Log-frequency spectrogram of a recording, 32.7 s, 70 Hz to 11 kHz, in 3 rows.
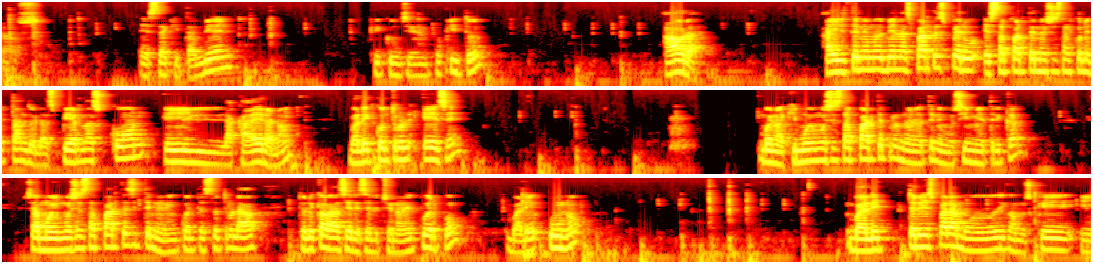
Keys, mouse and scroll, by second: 0.1 alt+z, 0.6 click, 0.9 middle click, 1.6 click, 2.5 alt+z, 2.7 middle click, 3.5 click, 4.3 middle click, 5.1 middle click, 5.9 shift+middle click, 6.3 shift+middle click, 7.3-8.4 shift+middle drag, 9.0 middle click, 10.0 click, 10.4 Tab, 10.6 click, 12.3 middle click, 14.5 ctrl+s, 17.2 shift+Tab, 19.3 middle click, 19.6-21.4 middle drag, 22.3 middle click, 23.1-24.7 middle drag, 24.9 click, 25.3 Tab, 25.9 Tab, 26.9 KP_1, 27.5 Tab, 28.2 shift+middle click, 28.3 shift+middle drag, 28.8 z, 29.3 alt+shift+middle drag, 30.7 3, 31.4 middle drag, 31.9-32.6 middle drag, 32.1 shift+3.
